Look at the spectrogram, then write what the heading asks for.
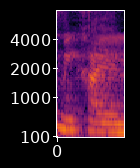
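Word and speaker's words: Mikhael: it Mikhail but it's Michael with Niven Paulie and it's the same kind of very his films are definitely not my cup of tea no um Catherine it is Mikhail in Malayalam oh is it Mike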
